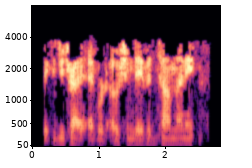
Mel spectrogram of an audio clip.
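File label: Sheriff Dispatch, Scanner audio recording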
